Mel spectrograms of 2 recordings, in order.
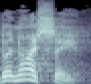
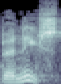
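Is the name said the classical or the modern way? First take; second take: classical; modern. First: The name is said the older, classical way. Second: The name is said the present-day way. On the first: This is the traditional way the name is read. "that's our classical pronunciation" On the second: This is how people with the name prefer it today. "People bearing this name prefer to be called Bernice today"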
